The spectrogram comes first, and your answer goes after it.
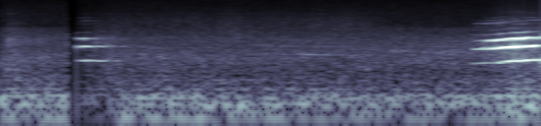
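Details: Selena, a seven-week-old Siamese kitten, plays with a duckling indoors, giving a short clipped meow, then a longer rising, louder meow after a quiet pause.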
